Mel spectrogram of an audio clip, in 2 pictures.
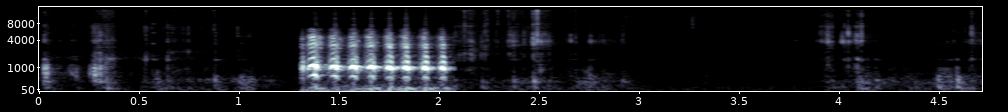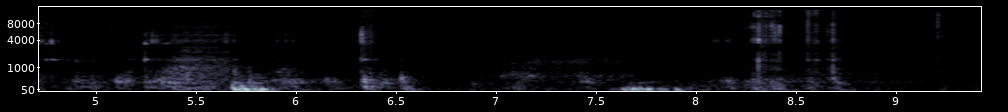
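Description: Small crackles and clicks of a boiled balut's eggshell being cracked and peeled by hand, scattered irregularly with quiet gaps. A short, loud burst of voice comes about a second in.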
